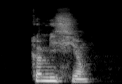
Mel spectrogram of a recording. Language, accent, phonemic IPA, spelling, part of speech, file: French, Canada, /kɔ.mi.sjɔ̃/, commissions, noun / verb, LL-Q150 (fra)-commissions.wav
- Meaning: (noun) plural of commission; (verb) first-person plural imperfect subjunctive of commettre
